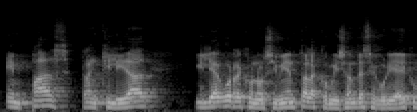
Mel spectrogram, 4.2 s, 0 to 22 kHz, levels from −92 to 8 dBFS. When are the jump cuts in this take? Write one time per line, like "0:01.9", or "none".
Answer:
none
